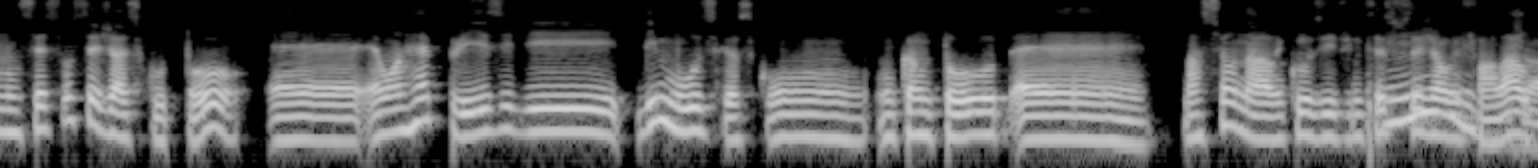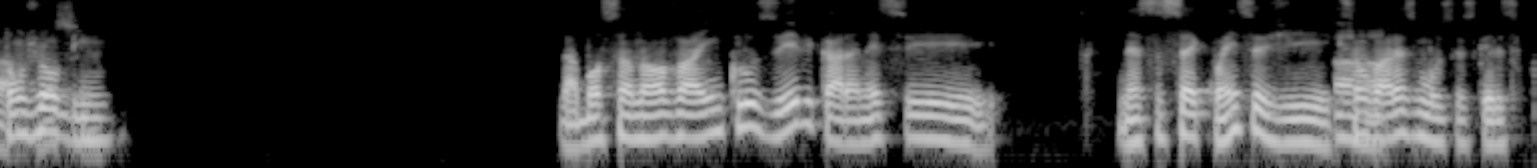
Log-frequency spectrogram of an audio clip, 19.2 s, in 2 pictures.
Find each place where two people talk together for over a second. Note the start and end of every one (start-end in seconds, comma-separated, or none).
8.7-10.3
